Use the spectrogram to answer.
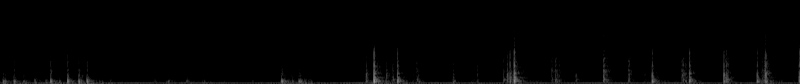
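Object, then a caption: Large printed cardboard box. Fingertips tap and scratch the lower front face of a large, hollow, printed cardboard PS4 console box. About two dozen soft, dull, low taps land in irregular clusters with brief pauses between them. Each tap dies almost at once, with faint scratchy rustles in between.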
